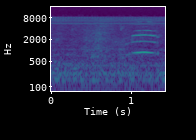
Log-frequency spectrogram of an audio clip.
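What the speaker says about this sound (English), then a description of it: "When you want Pania, you just say her name in a sing-song way, and she meows in an answer." A rescue-center cat gives a single short meow in answer, fairly faint, rising clearly over a quiet room murmur near the end.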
